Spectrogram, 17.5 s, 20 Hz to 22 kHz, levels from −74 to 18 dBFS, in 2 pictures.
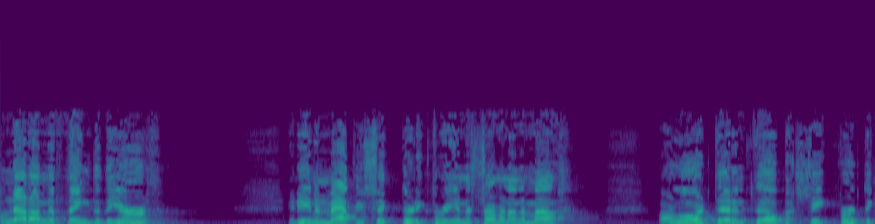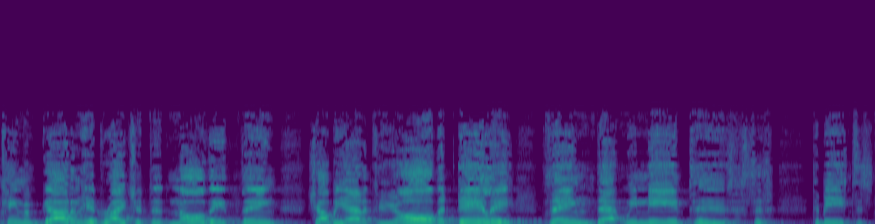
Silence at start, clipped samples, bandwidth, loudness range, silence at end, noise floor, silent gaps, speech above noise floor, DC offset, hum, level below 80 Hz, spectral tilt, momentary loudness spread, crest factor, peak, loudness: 0 s; under 0.1%; 11.5 kHz; 3 LU; 0.05 s; -63 dBFS; none; 38 dB; under 0.1%; none; -66 dBFS; -4 dB/octave; 12 LU; 22 dB; -4 dBFS; -25 LUFS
